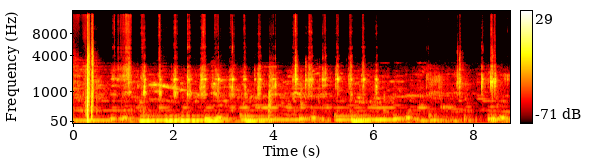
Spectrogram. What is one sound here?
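A knife scrapes scales off a fish with quick, rhythmic strokes.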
